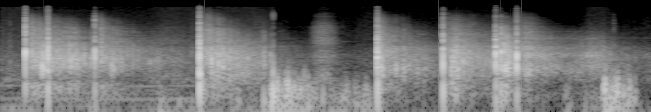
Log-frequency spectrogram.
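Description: Shotgun shots fired in quick succession, about eight sharp reports spread over a few seconds, each followed by a rolling echo that fades away.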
